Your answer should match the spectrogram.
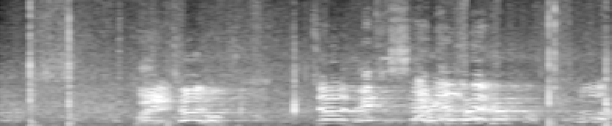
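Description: Men shouting and calling to each other during a five-a-side football game, with a few sharp knocks of the ball being kicked, the last one near the end.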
